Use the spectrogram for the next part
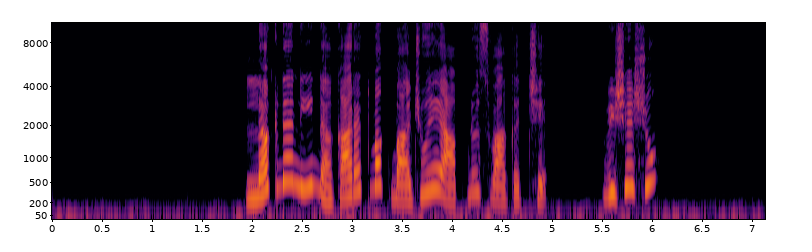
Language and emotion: Gujarati, disgusted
